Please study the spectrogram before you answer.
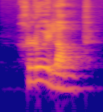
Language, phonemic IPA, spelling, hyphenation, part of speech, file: Dutch, /ˈɣlui̯.lɑmp/, gloeilamp, gloei‧lamp, noun, Nl-gloeilamp.ogg
- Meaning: incandescent light bulb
